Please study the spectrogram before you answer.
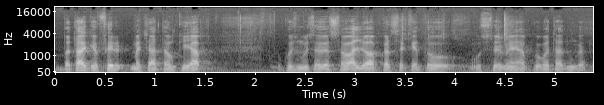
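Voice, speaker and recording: A middle-aged man giving a workshop talk as a journalist, rambling through his points with many pauses and English phrases mixed in. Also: medium pitch, level tone, a little mellow, a little hiss or hum. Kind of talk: workshop lecture. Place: conference hall.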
